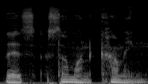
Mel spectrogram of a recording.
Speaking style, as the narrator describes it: said he

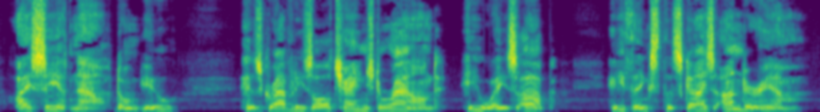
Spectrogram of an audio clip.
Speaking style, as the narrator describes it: screamed

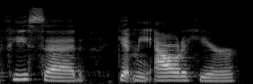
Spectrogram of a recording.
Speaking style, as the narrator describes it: Ahab groaned to the driver of the chariot

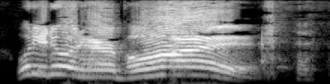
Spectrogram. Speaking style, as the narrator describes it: this guy jumps out and yells

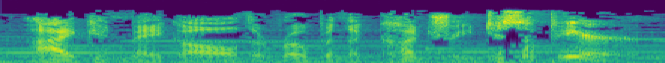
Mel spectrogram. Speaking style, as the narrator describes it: growled the hairy man

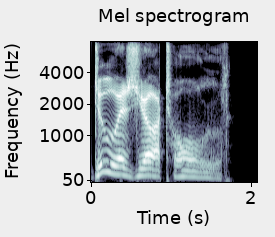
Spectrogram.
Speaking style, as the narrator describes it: growled Kirk

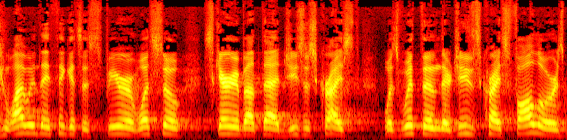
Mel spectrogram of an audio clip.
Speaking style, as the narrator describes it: You may chuckle and say

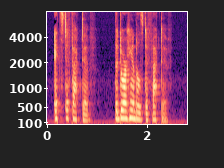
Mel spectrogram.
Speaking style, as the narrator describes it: whispered to herself

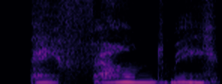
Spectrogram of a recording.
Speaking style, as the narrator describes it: Trudy whispered

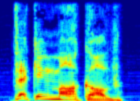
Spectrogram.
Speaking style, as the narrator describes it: snarled through gritted teeth

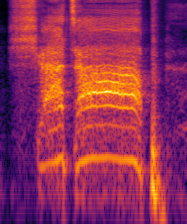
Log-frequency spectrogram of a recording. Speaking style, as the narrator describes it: a cheeky private from one of the tents yell

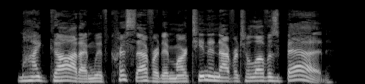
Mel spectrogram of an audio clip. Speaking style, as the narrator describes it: causing the gentleman to exclaim

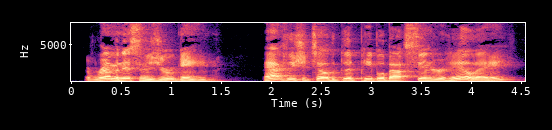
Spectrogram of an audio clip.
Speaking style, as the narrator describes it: he declared hotly

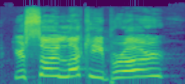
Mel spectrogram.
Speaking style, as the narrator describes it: One of the filmers yells out

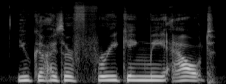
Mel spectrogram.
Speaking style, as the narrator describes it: she whined

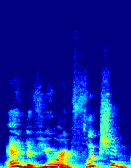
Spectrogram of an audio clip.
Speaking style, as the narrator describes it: cried Elizabeth with energy

